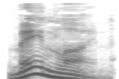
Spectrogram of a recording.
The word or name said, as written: mainline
